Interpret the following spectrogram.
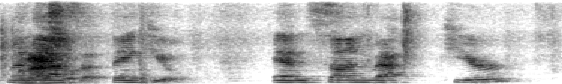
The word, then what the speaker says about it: Manasseh: Manasseh? Manasseh, thank you.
